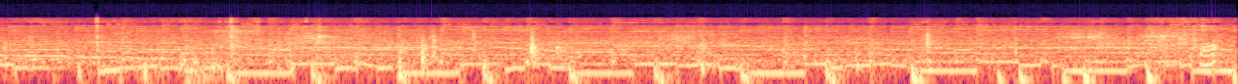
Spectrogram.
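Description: Soft background music with a slow, stepping bass line. Over it come a few faint clicks of a spatula against a metal cake pan as a piece of cake is cut out, the sharpest about five seconds in.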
